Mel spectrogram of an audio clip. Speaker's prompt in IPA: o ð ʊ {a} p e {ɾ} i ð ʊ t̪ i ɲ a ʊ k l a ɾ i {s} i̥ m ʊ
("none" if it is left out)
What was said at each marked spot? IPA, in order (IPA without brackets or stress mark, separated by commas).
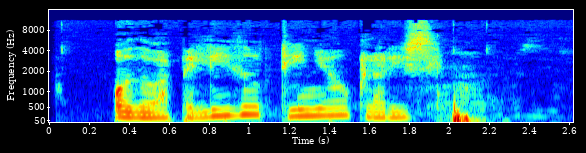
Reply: a, l, s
